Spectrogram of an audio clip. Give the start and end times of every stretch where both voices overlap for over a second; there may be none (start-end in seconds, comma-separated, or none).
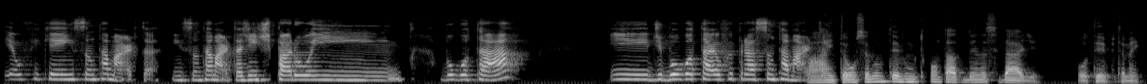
none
